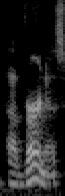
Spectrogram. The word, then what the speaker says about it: Avernus: I say Avernus, because I was understood in one of their videos, they said it's like saying a furnace. Say Avernus, but I think when I originally read it, I would say it like you did, Avernus.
